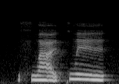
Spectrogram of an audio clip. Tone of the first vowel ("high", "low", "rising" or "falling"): low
